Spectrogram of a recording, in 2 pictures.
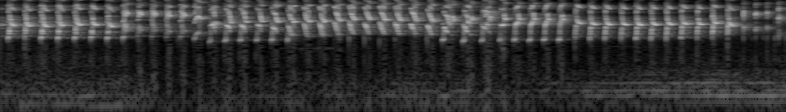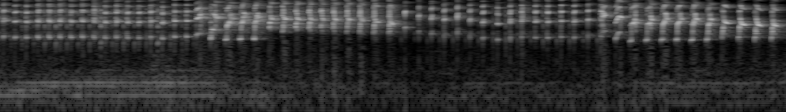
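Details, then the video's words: Lovebird ngekek, a long chatter used as a lure to get other lovebirds chattering: a continuous, fast, shrill stream of buzzy chirps, about three per second, shifting in pitch, with a faint low hum beneath. "suara lovebird ngekek panjang"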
